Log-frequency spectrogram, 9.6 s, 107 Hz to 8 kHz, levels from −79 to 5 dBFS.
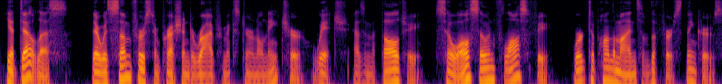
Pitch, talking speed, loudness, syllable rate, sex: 95 Hz, 170 wpm, -20 LUFS, 5.4 syllables/s, male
